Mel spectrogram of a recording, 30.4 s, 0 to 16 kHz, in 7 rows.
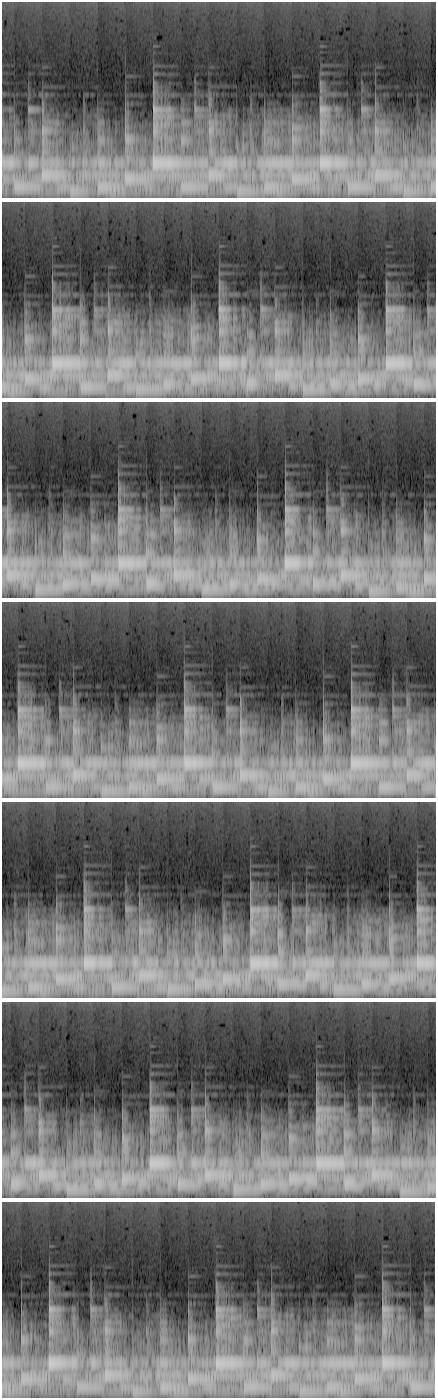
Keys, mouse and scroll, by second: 5.5-7.7 drag, 7.9 scroll down 2, 9.0-9.4 scroll down 2, 9.4-9.7 scroll up 2, 10.8 scroll up 1, 20.3 click, 21.0 click, 21.7-22.0 scroll up 2, 22.1 alt+click, 22.4 alt+middle click, 22.7 scroll down 2, 23.0 alt+click, 23.3 alt+middle click, 23.8-24.1 scroll down 2, 24.1 scroll up 1, 24.5-25.2 scroll down 4, 29.0-30.3 drag.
